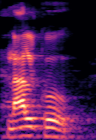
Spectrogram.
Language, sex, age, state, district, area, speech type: Kannada, male, 30-45, Karnataka, Mandya, rural, read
